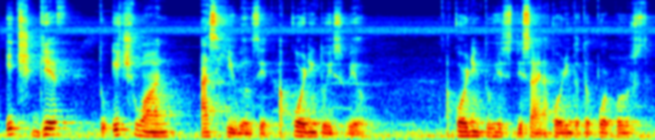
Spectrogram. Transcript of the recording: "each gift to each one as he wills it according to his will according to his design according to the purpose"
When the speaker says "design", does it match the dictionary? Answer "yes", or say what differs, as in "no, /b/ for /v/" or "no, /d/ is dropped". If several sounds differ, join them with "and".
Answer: no, /s/ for /z/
